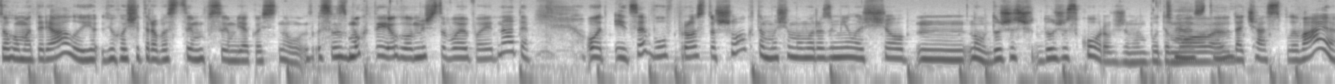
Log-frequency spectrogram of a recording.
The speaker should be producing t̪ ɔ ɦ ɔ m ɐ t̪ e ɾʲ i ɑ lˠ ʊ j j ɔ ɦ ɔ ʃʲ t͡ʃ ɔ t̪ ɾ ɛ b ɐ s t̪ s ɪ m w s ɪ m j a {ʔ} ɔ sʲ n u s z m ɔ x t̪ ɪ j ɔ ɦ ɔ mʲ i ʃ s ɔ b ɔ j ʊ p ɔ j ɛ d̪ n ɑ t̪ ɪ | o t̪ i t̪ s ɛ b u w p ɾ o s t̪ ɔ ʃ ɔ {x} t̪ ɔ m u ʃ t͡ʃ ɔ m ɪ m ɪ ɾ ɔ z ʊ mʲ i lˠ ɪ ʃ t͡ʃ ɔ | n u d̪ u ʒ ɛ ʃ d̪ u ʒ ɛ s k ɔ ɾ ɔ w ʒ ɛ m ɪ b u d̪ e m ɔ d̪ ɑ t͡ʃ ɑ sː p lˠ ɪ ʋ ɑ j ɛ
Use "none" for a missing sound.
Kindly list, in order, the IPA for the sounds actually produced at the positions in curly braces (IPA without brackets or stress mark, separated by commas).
k, k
